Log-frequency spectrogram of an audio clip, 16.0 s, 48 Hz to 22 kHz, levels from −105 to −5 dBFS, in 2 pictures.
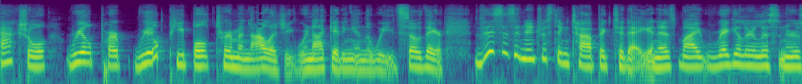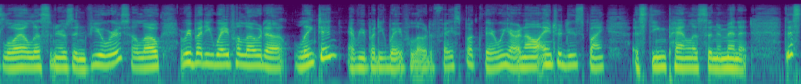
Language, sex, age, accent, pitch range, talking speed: English, female, 60-79, American, 170-225 Hz, 195 wpm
